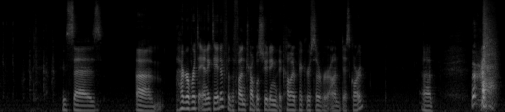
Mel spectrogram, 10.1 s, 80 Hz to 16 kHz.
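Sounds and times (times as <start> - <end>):
speech: 1.3 - 2.1, 2.7 - 7.4, 8.4 - 8.8, 9.4 - 9.9
person sneezing: 9.4 - 10.0.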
